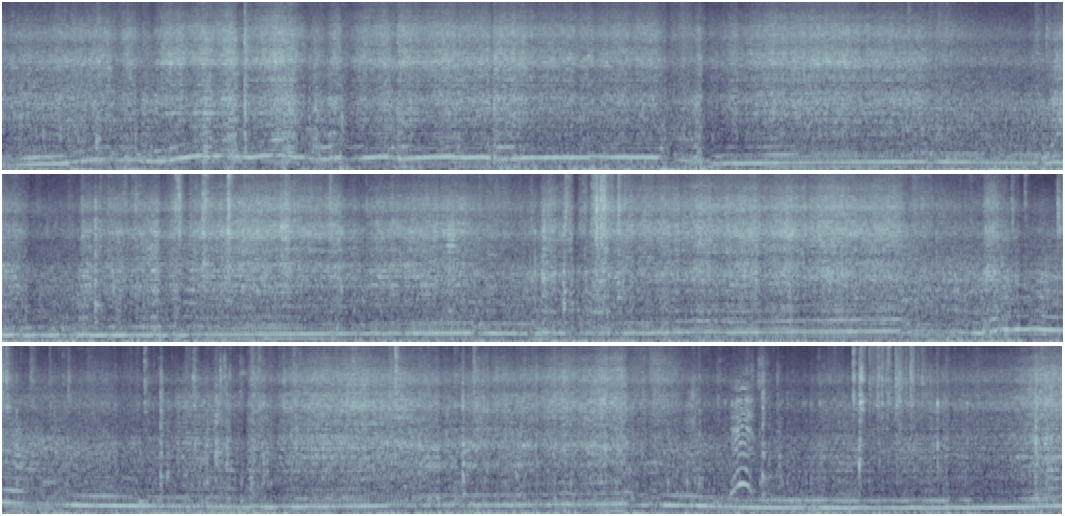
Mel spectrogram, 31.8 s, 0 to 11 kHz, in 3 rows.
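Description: Holden Commodore VL Turbo's turbocharged 3.0-litre straight-six under hard acceleration, heard inside the cabin. Revs climb and flare for the first several seconds, drop at a gear change about seven seconds in, then pull up slowly. They dip and swing again around twenty seconds in and near the end.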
